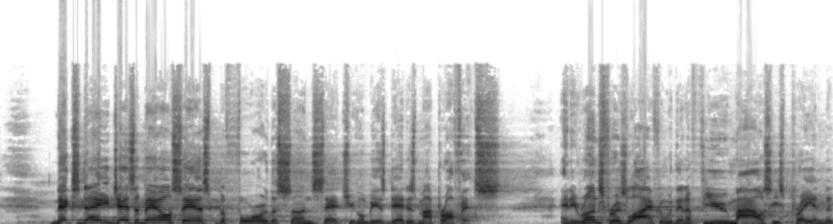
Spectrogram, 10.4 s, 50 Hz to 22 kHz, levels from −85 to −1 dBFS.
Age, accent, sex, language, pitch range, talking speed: 50-69, American, male, English, 160-230 Hz, 175 wpm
